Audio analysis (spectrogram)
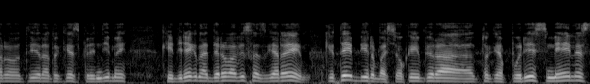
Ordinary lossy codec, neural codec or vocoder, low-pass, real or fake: Opus, 64 kbps; codec, 16 kHz, 16 kbps, FunCodec, trained on LibriTTS, 50 frames a second; 7.2 kHz; fake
